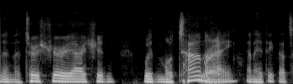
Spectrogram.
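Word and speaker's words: Mottainai: my group does is uh um I gotta pronounce this m motan m o TT a i n a i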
